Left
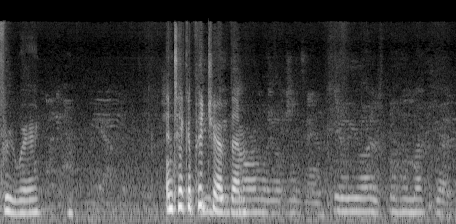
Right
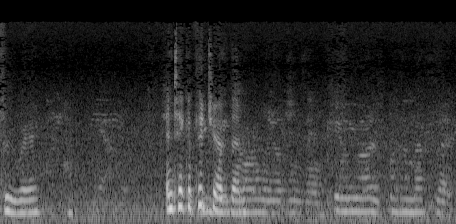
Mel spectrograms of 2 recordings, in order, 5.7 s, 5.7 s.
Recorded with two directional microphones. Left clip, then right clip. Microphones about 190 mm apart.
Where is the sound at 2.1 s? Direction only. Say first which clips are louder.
Left 9 dB; 15° left (ahead or behind).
